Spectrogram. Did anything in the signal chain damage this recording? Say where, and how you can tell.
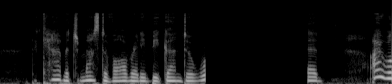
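Yes. At 2.06 s the speech cuts off abruptly, mid-flow rather than at a natural pause, and for about 1.02 s only a faint hiss remains, roughly 45 dB below the speech level, before the signal snaps back at 3.08 s. This is an audio dropout to a faint residue. The recording path after the break stayed live and kept passing its own noise, so the loss most likely happened upstream in the analogue wiring, at a momentarily open connection.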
